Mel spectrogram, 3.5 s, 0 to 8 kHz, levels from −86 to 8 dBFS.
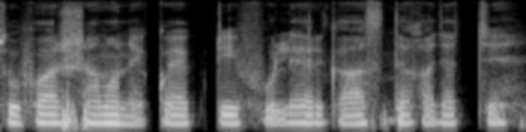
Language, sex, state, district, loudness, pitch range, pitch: Bengali, male, Assam, Hailakandi, -18 LUFS, 140-145 Hz, 140 Hz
